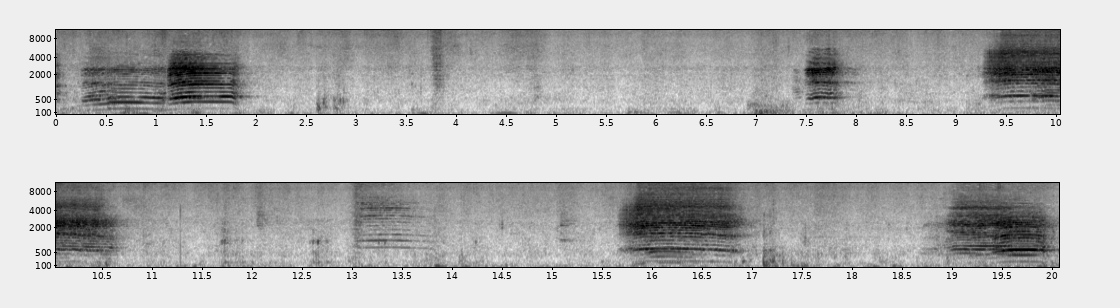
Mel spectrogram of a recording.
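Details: Sheep and lambs on Ewetopia Farms calling while awaiting feed: repeated quavering bleats arrive every few seconds, some long and shaky, with quieter farm noise between them.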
